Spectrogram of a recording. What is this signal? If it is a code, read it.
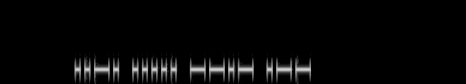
Morse code, heard as a keyed tone, about 25 wpm, 700 Hz. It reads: F5QW
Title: DXCC-100 Call Signs - 4 Characters - Repeated 3x - 25wpm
